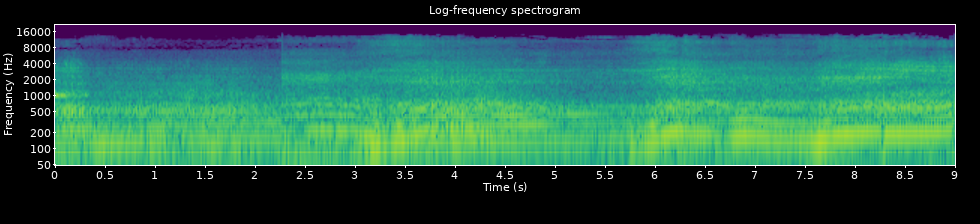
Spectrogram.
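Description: A car engine idles with a deep, rumbling exhaust close by.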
